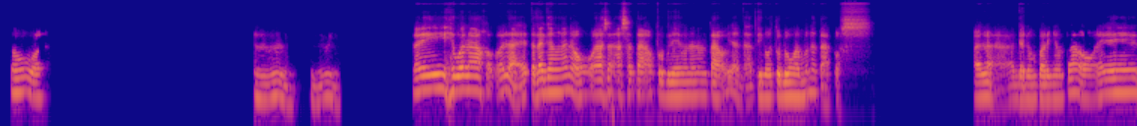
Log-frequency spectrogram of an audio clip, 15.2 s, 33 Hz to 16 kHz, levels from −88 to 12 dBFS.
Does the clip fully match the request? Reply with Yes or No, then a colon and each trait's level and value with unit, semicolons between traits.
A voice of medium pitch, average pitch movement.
Yes: medium, 150 Hz; average, 3.8 semitones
